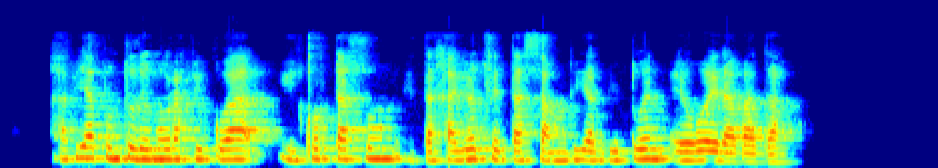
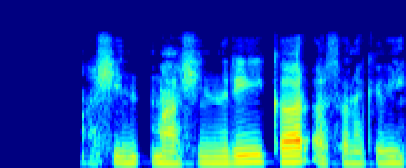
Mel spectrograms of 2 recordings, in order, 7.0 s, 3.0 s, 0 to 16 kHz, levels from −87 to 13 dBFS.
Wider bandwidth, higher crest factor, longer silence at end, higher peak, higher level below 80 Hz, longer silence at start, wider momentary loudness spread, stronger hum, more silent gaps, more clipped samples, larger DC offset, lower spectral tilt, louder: about the same, 7.2 kHz vs 7.6 kHz; second, 12 dB vs 22 dB; first, 1.1 s vs 0 s; first, 0 dBFS vs -4 dBFS; first, -60 dBFS vs -72 dBFS; second, 0.4 s vs 0.65 s; second, 7 LU vs 14 LU; neither; neither; neither; neither; about the same, -7.5 dB/octave vs -7.5 dB/octave; first, -13 LUFS vs -25 LUFS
